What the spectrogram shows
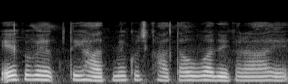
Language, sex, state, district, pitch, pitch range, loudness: Hindi, female, Madhya Pradesh, Bhopal, 195 Hz, 185-205 Hz, -16 LUFS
